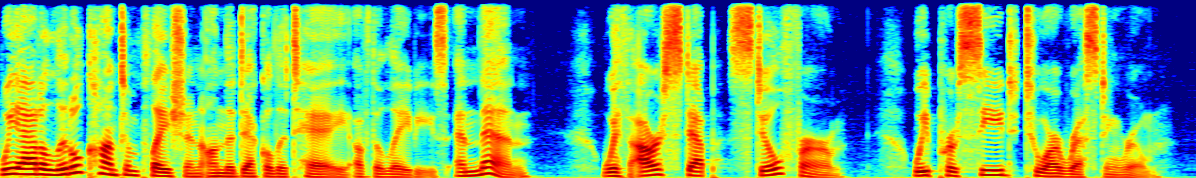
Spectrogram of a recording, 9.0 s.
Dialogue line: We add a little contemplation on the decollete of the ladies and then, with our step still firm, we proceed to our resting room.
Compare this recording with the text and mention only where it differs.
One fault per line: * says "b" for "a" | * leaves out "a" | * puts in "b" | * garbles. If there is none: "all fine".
all fine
